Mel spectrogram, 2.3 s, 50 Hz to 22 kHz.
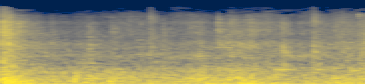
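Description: Ride noise inside a PKP EN57 electric multiple unit on the move: a steady rumble of wheels and running gear on the rails, with a sharp knock right at the start.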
